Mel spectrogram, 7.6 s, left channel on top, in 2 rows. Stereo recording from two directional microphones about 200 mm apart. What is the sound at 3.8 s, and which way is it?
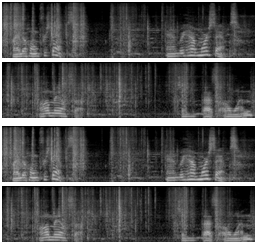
Crumpling, 35° right (ahead or behind).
